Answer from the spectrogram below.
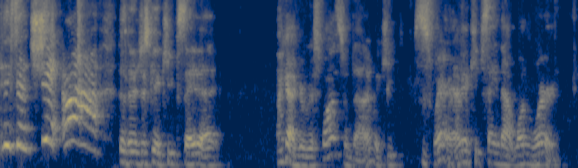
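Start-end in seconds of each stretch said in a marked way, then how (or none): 0.0-1.3 very high, loud, panicked freak-out. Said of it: "by freaking out".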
